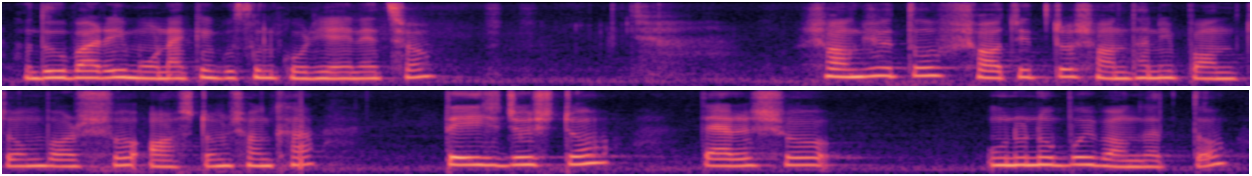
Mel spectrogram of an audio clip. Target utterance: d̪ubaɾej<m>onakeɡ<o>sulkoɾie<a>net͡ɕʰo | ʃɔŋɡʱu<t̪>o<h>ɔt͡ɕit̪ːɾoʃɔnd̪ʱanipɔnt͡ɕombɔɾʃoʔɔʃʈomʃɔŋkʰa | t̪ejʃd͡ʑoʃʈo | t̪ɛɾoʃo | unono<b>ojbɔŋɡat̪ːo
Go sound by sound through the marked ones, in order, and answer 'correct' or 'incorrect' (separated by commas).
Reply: correct, incorrect, incorrect, correct, incorrect, incorrect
